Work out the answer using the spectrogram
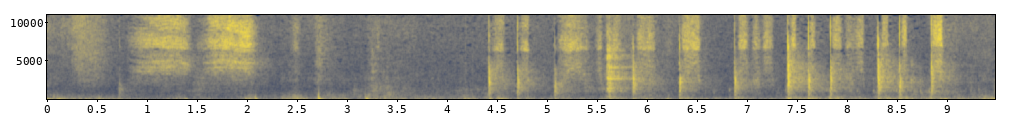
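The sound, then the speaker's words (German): Scratchy strokes and light taps of writing on a board during a physics lecture on Green's functions, coming in uneven bursts with short pauses between strings of strokes. “Ich schreibe es einfach nochmal ab.”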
